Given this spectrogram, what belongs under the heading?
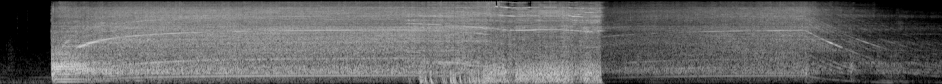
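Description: A power saw spins up and bites through Trex stair railing, a loud sustained whining cut that drops off and briefly stutters, then the blade runs on more quietly and winds down, with no voices.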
